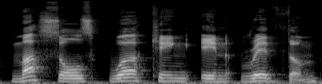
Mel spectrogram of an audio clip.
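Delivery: "Muscles working in rhythm" spoken very slowly, syllable by syllable; counting syllables. Shown as a demonstration. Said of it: "Haikus are five seven five".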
